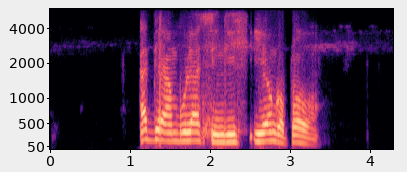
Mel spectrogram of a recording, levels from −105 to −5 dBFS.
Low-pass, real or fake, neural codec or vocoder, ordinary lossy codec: 5.4 kHz; real; none; Opus, 16 kbps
